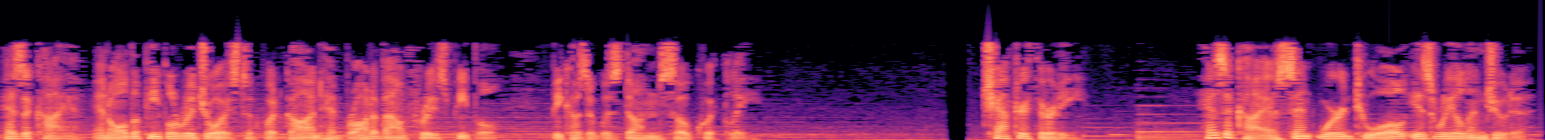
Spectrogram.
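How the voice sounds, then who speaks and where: Extremely deep, gravelly male narrator. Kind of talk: scripted dramatized Bible narration. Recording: slightly muffled, music underneath.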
